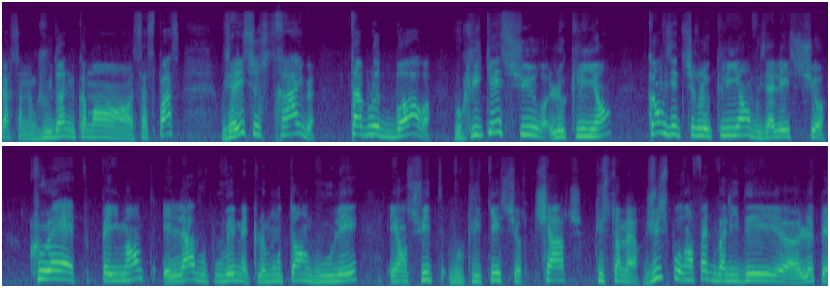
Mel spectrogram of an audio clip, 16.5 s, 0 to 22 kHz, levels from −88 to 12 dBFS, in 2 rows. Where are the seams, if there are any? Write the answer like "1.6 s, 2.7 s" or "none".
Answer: none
